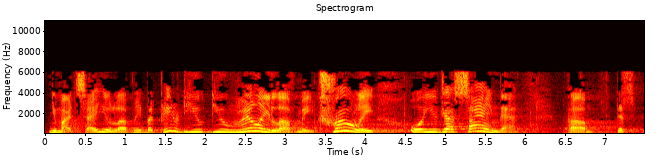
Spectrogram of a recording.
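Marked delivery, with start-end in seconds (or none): 1.2-5.9 "really" and "truly" pitched high and pressed; stress on REALLY, TRULY. Shown as a demonstration. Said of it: "maybe add a word".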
